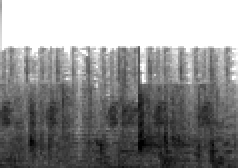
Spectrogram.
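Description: Fight-scene soundtrack: background music under sound-effect hits and blows, with short grunts from the fighters.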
